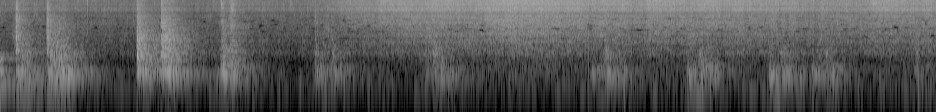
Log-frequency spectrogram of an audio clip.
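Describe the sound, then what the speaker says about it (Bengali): Tomatoes and green chillies sizzle in hot oil tempered with nigella seeds, a steady close frying hiss with a few clatters of stirring and pan contact early on. "কালো জিরে ফোড়ন দিয়ে টমেটো আর কাঁচা লঙ্কাটাকে খুব ভালোভাবে আমি ভেজে নিচ্ছি"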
